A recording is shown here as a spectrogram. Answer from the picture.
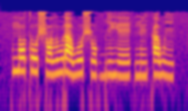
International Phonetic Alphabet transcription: n ɔ˦ t o˦ ʃ ɔ˧ l u˦ ɾ a˧ w o˦ ʃ o˧ ɡ͡b i˧ j e˧ | n ĩ˨ k a˧ w i˨

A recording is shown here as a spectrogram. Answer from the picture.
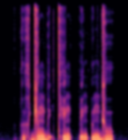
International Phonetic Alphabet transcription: k ɯ˩ x d͡ʒ ʌ˧ ŋ b e˩ ʔ tʰ e˧ ŋ pː e˩ ŋ ʔ ɯ˧ ŋ d͡ʒ u˥

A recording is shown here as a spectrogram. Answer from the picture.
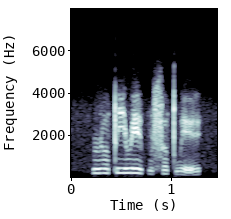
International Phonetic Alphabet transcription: ɻ ɤ˥ t̪ i˥ ɻ e˥˩ ɪ̯ p u˩ s ɤ˥˩ t̪ w ḛ˨˩˦ ɪ̯

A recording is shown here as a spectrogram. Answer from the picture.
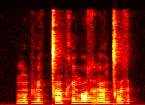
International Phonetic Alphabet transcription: ŋʷ ẽ p v ẽ z ǀ ə̃ː p x ẽ n̪ ɔ z r ə̃ː ɡ͡ǀ ə z

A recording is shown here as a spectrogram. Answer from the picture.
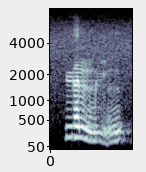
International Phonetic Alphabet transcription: ɥ ɛ˥˩ n m ḭ˨˩˦ ŋ

